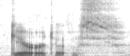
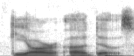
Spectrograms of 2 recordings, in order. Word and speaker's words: Gyarados: Gyarados.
